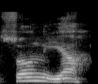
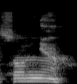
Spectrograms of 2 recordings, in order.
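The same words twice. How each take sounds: First: The word is said slowly and carefully. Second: The word is said quickly and run together. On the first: "like this" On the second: "Then we say it quick. It sounds like Sonia"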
